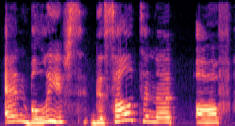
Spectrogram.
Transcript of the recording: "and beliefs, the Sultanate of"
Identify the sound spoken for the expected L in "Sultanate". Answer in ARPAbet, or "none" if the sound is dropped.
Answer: L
